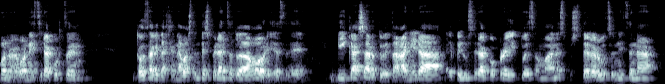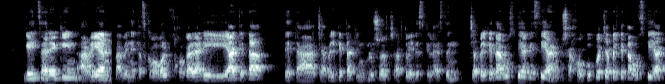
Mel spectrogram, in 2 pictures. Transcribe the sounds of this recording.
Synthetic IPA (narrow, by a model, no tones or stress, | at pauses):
bwenoe̞ɣ̞o̞najsiɾakuɾt͡se̞ŋ | ɡawsake̞t̪aʝe̞nd̪aβast̪ant̪espe̞ɾant͡sat̪uaðaɣ̞o̞ːɾḭe̞s | bikasaɾt̪ue̞t̪aɣaɲe̞ɾae̞pe̞luse̞ɾako̞pɾo̞je̞k̚t̪uaisaŋɡo̞ðene̞spust̪eɣ̞e̞ɾβut͡senise̞na | ɣe̞jt͡saɾe̞kinaɣ̞ianbaβe̞ne̞t̪asko̞ɣolfʝo̞kalaɾiake̞t̪a | e̞t̪at͡ʃape̞lke̞t̪akiŋkluso̞saɾt̪uðajt̪e̞ske̞la̰e̞sent͡ʃape̞lke̞t̪aɣ̞ust̪iake̞st̪ianosaʝo̞kuko̞t͡ʃape̞lke̞t̪aɣust̪iak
